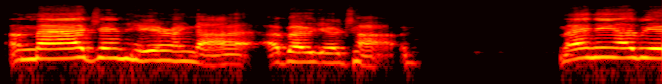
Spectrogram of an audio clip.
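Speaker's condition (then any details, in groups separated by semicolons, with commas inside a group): Cerebral palsy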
